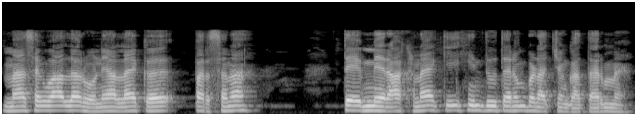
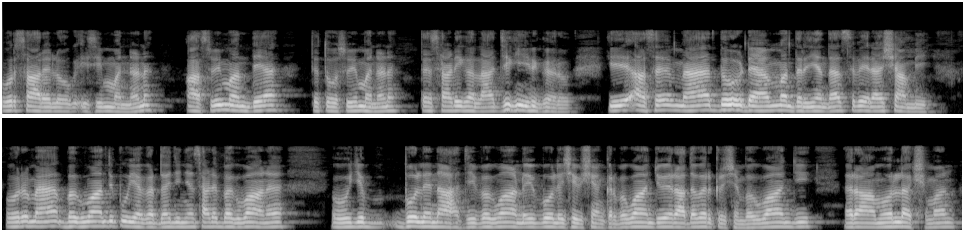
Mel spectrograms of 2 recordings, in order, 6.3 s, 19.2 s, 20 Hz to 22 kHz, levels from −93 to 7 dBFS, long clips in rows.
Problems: background sounds at intervals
